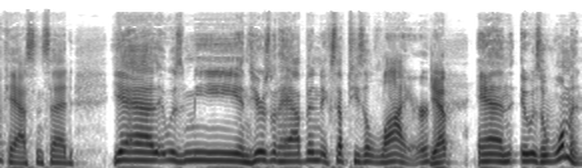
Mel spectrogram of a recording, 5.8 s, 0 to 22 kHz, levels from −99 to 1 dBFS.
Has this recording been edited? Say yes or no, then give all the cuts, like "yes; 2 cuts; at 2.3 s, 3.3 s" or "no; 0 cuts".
no; 0 cuts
